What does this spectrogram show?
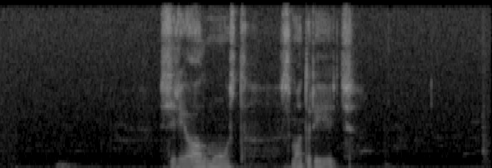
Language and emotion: Russian, sad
